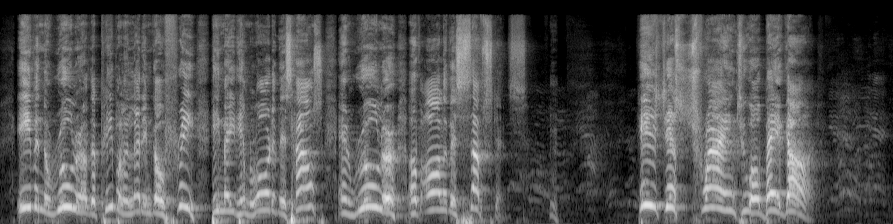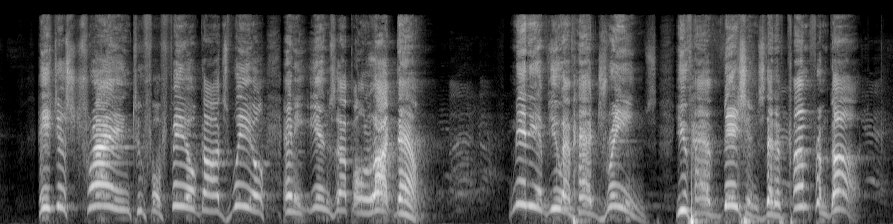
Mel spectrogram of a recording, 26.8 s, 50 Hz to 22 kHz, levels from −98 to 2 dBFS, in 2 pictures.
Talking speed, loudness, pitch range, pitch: 130 wpm, -18 LUFS, 285-360 Hz, 330 Hz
